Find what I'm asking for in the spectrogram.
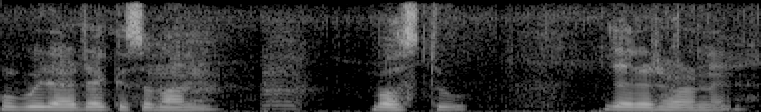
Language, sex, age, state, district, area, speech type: Assamese, female, 60+, Assam, Dhemaji, rural, spontaneous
